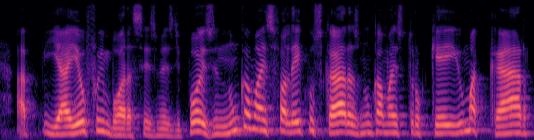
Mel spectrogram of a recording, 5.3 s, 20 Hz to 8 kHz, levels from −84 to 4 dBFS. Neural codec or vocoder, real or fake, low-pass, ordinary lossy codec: none; real; 7.2 kHz; none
